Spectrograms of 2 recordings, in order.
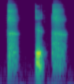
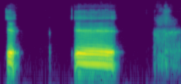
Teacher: So if it doesn't connect to anything, we'll do a glottal stop. It.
